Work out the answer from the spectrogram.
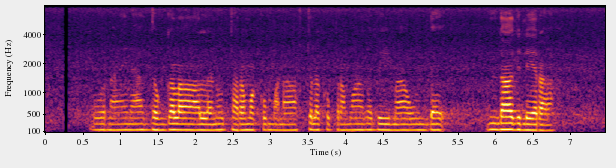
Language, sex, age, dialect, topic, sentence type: Telugu, male, 18-24, Telangana, banking, statement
